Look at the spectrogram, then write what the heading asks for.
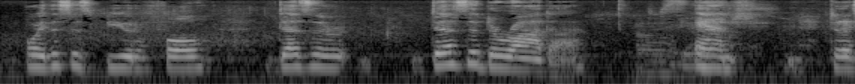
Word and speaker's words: Desiderata: And she got a, boy, this is beautiful, Desiderata.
